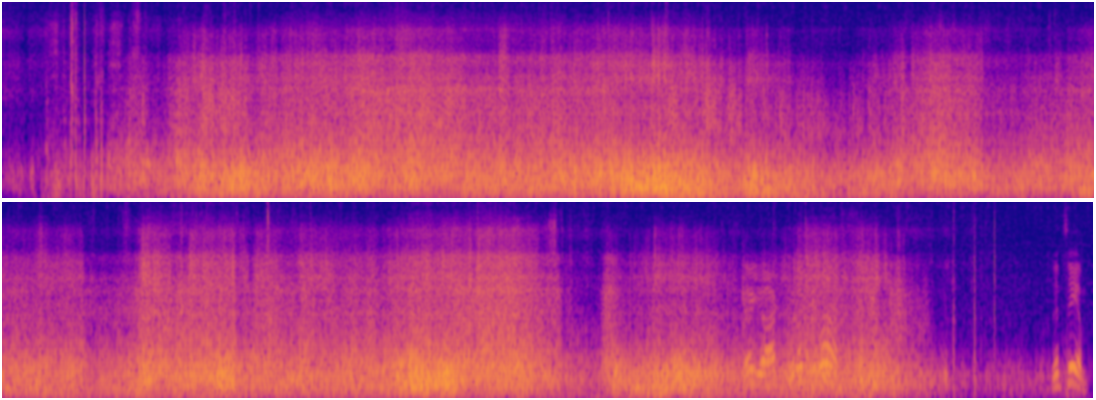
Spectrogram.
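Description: Wind rushing over a body-worn camera's microphone and a snowboard sliding through powder snow on a run. The noise builds up in the first couple of seconds and eases off briefly a few times.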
